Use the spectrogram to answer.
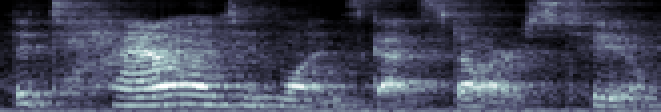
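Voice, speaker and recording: A woman reading a children's story aloud expressively, pausing to put questions to young listeners. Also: fairly high pitch, a bit bright, a little hiss or hum. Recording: very echoey room, distant microphone.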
